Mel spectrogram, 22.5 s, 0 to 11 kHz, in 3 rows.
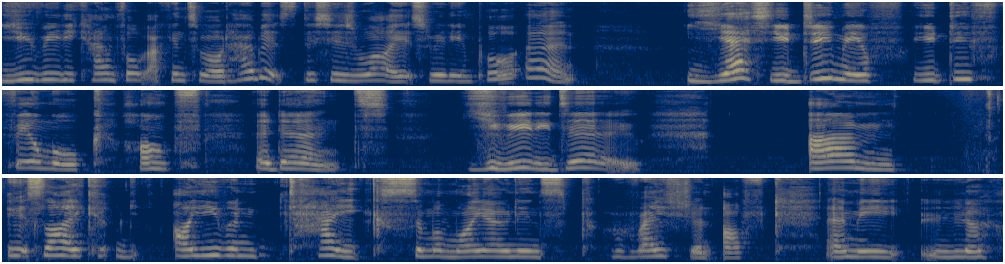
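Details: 32-year-old woman who has stuttered since about age five or six, worst on the phone, had speech therapy and breathing techniques at 15; stuttering.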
